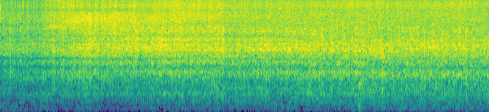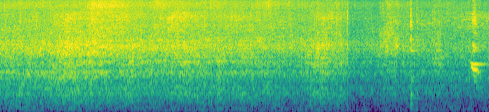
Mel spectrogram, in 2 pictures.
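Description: Water poured into a hot pan while cooking a Bengali lunch thali, giving a loud, steady hiss of boiling sizzle that holds for most of the clip before easing off near the end.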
